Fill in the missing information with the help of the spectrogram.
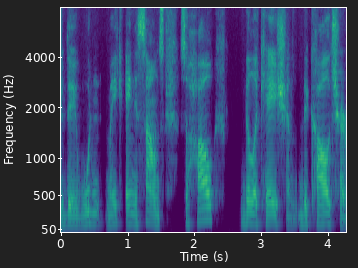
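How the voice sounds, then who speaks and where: A man's voice: mid-range voice, a little mellow, no echo. Man asking rambling questions, dry sound. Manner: loose, rambling questions padded with "like" and "you know". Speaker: interviewer. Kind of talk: casual conversational questions.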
